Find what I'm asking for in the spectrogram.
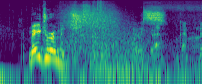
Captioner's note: whoosh!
